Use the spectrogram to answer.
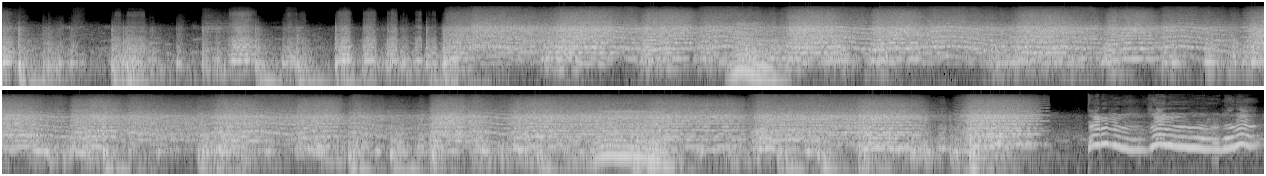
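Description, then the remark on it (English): A marching band's tubas and brass blare loudly and continuously, stacking rich sustained tones with sliding pitch swells, after a few choppy opening hits; the dense wall of sound barely lets up. “That circular breathing you got to do to play that, bro.”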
